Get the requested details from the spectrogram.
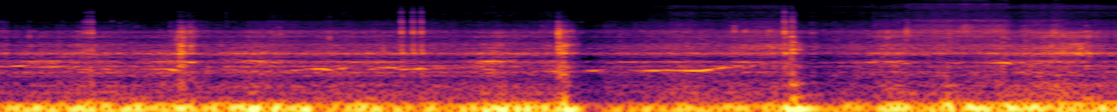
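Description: A board skims and slaps over choppy water.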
